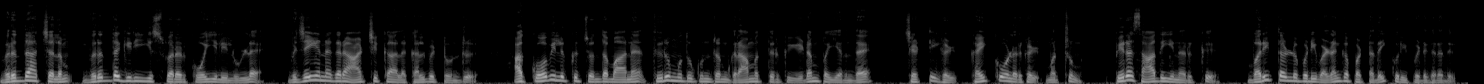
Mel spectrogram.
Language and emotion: Tamil, neutral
